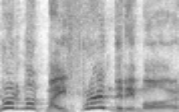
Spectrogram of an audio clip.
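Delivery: high, loud, swooping, sing-song evil cartoon villain voice. Doing a requested evil Mario voice: evil Mario voice. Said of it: "Evil Mario".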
